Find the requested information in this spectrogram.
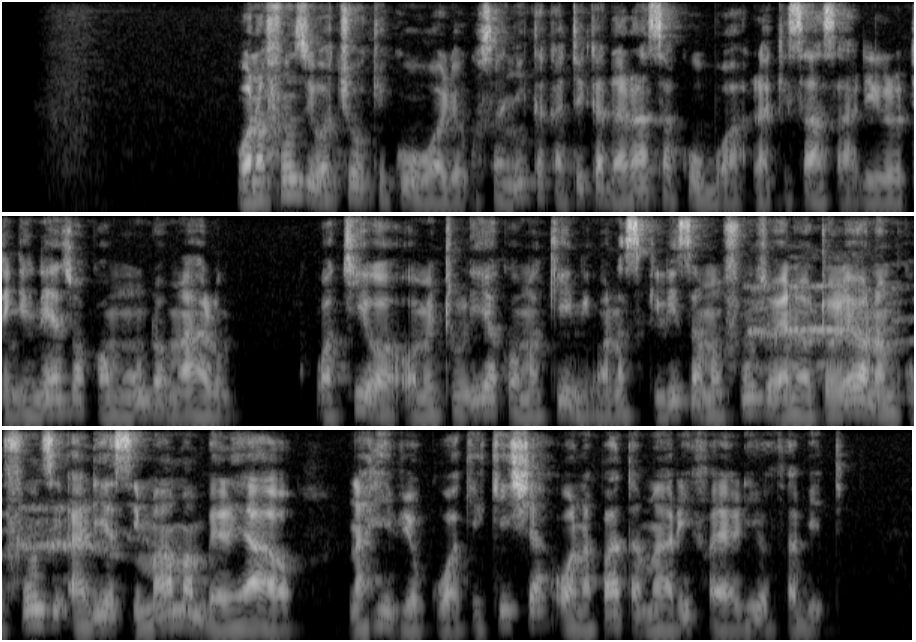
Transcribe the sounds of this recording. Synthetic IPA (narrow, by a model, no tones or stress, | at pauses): wʔanafunziwat͡ʃuɔkikuːwaliɔku̥saɲikakatikaɗaɾasakuɓwa̰lakisasa̰lililɔtɛŋɡɛnɛzwakwamuundɔmaːlumu | wʔakʰiwawʔa̰mɛtuliakwaumakiniwanasi̥kilizamafunzɔjanajɔtɔlɛwanam̩kufunziʔalijɛsimamambɛlɛjaɔ | naɦivjɔkuhakikiʃawʔanapatamaːɾifajalijɔθaɓiti̥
